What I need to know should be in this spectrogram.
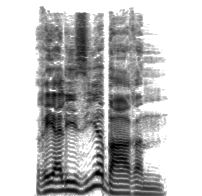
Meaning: strong dative masculine/neuter singular of realisierbar
- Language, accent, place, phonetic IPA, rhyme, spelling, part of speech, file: German, Germany, Berlin, [ʁealiˈziːɐ̯baːʁəm], -iːɐ̯baːʁəm, realisierbarem, adjective, De-realisierbarem.ogg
